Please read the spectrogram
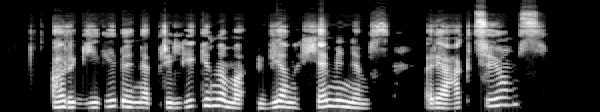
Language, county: Lithuanian, Tauragė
